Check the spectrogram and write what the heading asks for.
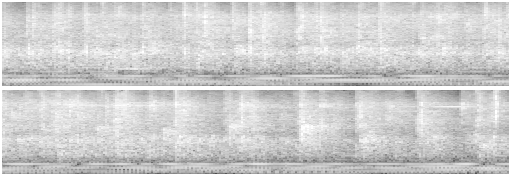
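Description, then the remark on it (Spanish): Sustained audience applause, a dense steady wash of clapping at full volume with no pauses, layered over a low sustained musical hum underneath. “Se aplauso.”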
